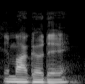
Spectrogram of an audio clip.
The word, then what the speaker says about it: Imago Dei: So the image of God is it pronounced Imago Dei? – Imago Dei. – Imago Dei, okay.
